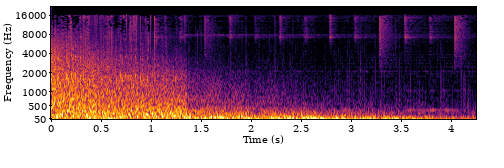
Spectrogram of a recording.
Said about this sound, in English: The name of the origin of this sound was Krakatoa.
